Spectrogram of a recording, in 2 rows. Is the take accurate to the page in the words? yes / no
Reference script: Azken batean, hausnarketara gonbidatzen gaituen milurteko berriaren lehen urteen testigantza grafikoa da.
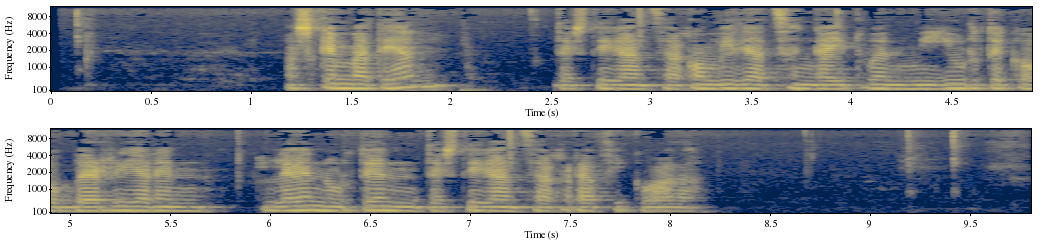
no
